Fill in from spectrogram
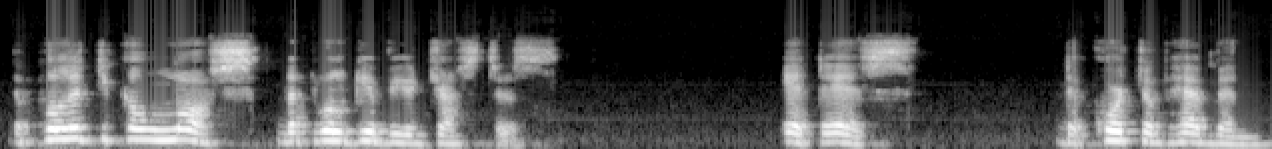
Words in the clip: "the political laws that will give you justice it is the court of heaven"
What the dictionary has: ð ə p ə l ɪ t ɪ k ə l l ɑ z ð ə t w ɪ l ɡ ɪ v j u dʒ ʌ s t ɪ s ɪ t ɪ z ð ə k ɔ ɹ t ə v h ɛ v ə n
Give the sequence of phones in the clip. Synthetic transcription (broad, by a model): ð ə p ə l ɪ t ɪ k ə l l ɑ s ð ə t w ɪ l ɡ ɪ v j u dʒ ʌ s t ɪ s ɪ t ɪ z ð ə k ɔ ɹ t ə v h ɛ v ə n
